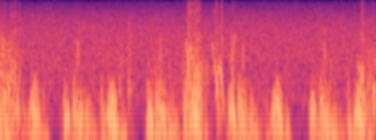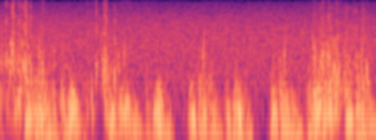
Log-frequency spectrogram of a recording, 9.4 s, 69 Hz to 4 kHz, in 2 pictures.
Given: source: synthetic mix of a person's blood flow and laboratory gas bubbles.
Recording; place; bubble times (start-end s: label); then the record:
Doppler ultrasound of blood flow; precordium
0.00-0.32 s: bubbles
2.26-2.83 s: bubbles
2.86-2.98 s: bubbles
4.42-5.63 s: bubbles
5.76-6.36 s: bubbles
8.54-9.35 s: bubbles
From the record:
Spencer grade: 3 (all of the cardiac periods contain showers or single bubble signals, but not dominating or overriding the cardiac motion signals); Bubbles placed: anywhere in the cardiac cycle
